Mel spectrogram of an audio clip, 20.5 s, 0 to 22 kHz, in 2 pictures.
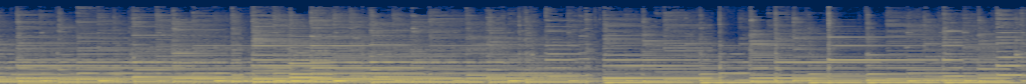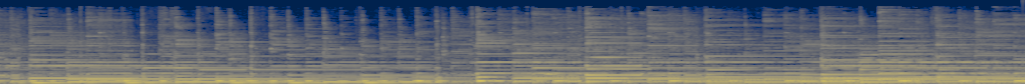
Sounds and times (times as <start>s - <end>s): Music: 0.0s - 20.5s.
